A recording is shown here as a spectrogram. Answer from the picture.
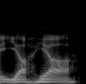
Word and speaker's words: Yahya: I mean, I don't know how you say it in Arabic. But in Turkish, Yahya is a Turkish name as well. You say Yahya.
